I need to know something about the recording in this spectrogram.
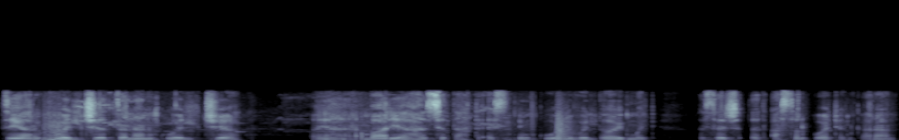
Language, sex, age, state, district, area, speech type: Kashmiri, female, 45-60, Jammu and Kashmir, Ganderbal, rural, spontaneous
